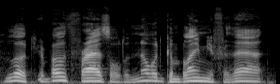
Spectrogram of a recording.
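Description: An actor playing a weary, anxious research scientist in a radio drama, dry and conversational. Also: male voice, fairly high pitch, moderate pace, close to an everyday voice. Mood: tired, reassuring.

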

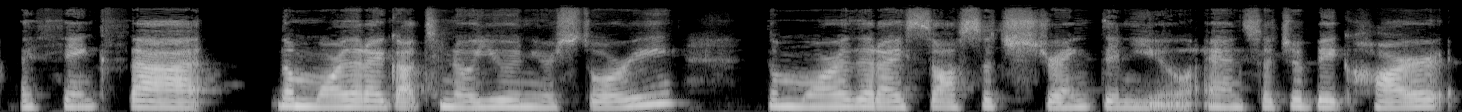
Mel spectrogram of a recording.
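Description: A woman from Miami hosting her podcast as a coach, greeting her guest with effusive enthusiasm. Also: mid-range voice. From Miami, Florida. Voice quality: effusive, warm praise for guest. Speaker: podcast host, mindset and business coach.

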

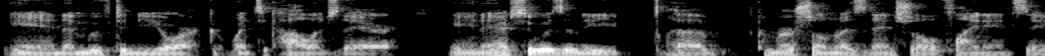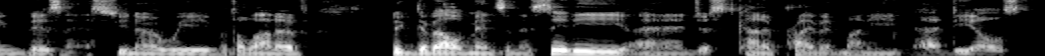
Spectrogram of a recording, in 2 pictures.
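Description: A man's voice: lowish voice, steady tone, normal speed, dark tone. A man from Hong Kong speaking as an interview guest, telling stories in a casual, conversational way. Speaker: podcast guest, entrepreneur.

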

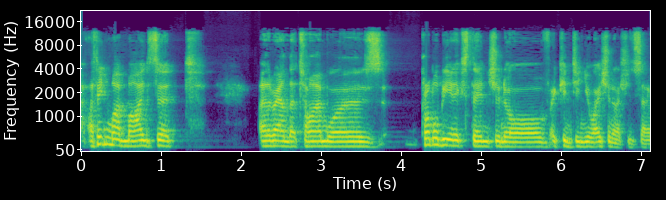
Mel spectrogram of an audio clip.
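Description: A man in his forties from Mauritius, whose first language is Creole, giving thoughtful interview answers with many pauses and fillers. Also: mid-range voice, a little mellow, low-quality recording. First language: French Creole. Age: 40s. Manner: measured, with many fillers and restarts. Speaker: martial arts instructor, guest.

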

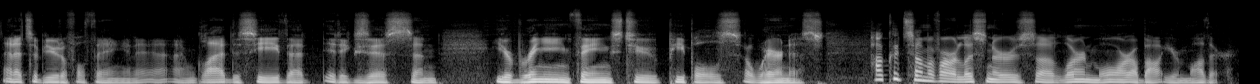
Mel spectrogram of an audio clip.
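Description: A man's voice: on the low side, a little slow, a little mellow, dry recording. A man hosting an interview, asking questions in a conversational style. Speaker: interview host.

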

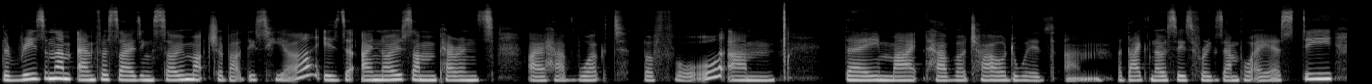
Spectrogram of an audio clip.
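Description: Vrouw met warme, zachte stem. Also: female voice, medium pitch, flat delivery, dry recording, studio quality. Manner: earnest, measured, slightly non-native grammar. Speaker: speech pathologist, co-host. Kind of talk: explaining, informative podcast talk. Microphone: studio microphone.

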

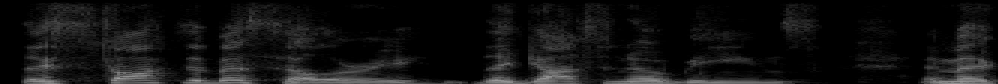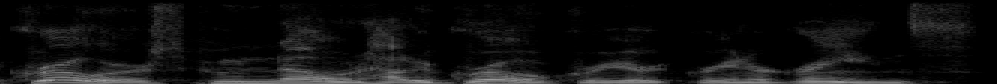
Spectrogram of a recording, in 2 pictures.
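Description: A picture book reader narrating a rhyming children's story in an animated, expressive style. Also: mid-range voice, a little slow, dry recording.

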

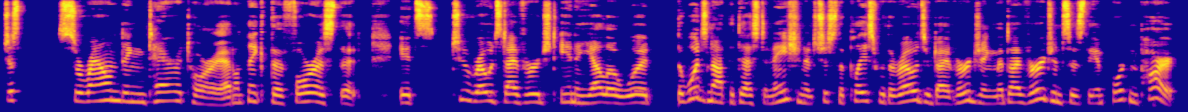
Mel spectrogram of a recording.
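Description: A woman's voice: medium pitch, moderate pace, a bit bright. A woman playing a tabletop game, talking through options in an informal, hedging, conversational way. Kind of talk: casual in-character tabletop discussion.

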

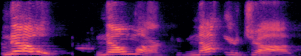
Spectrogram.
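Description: A woman plays a bossy female news anchor in improvised sketch comedy. Her high voice is curt, scolding and exasperated. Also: very animated, slow, exaggerated voice.

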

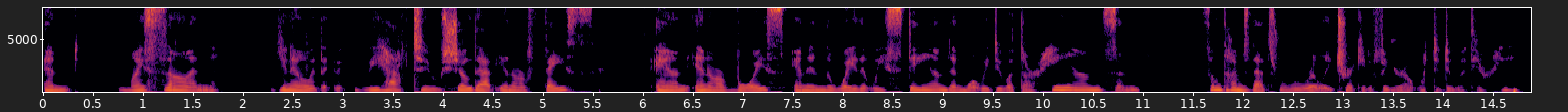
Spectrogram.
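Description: A woman, an actress, speaking in a podcast interview, animated, emphatic and earnest. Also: medium pitch, unhurried, vocal fry, dry recording.

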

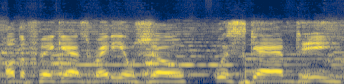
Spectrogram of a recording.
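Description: A man's voice: a little high, steady tone, normal speed, music in the background. A man hosting a casual show, slangy and enthusiastic, sounding nasal and stuffed up with a cold, repeating himself for emphasis. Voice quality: nasal, congested. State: sick with a stuffy nose. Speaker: radio show and podcast host. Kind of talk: casual chat. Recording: distant mic, dull lo-fi sound.

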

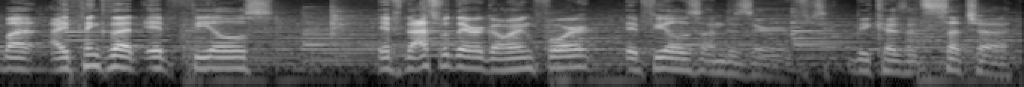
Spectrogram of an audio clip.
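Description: A man's voice: mid-range voice, measured pace. A man in a casual music discussion, talking in a rambling way and often checking for agreement with "right?". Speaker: podcast co-host.

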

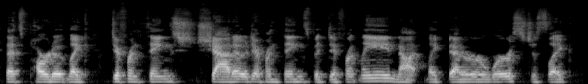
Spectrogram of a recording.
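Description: A man's voice: mid-range voice, level tone, moderate pace. A man co-hosting a podcast, chatting casually about pop culture in an emphatic, joking way. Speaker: podcast co-host.

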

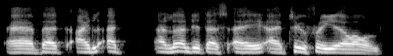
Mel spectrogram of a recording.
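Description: An older man from Sweden with a Swedish accent, speaking English as a non-native and recounting his life in a halting way, repeating words as he searches for them. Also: fairly high pitch, steady tone, no room sound, highs cut off. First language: Swedish and Danish. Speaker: interview guest.

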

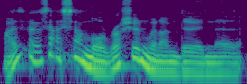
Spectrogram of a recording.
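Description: A man with a notably deep, low voice talks through a film's plot in a casual podcast chat. He keeps slipping in wry, sarcastic asides. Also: wildly swooping pitch, moderate pace, a little mellow. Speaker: podcast co-host. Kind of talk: casual film review chat.

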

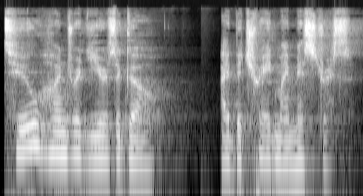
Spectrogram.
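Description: A man playing a curious, bookish scholar who mutters to himself with expressive reactions in an audio drama. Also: medium pitch, takes it slowly, dry recording, clean studio sound. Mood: hushed, solemn.

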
